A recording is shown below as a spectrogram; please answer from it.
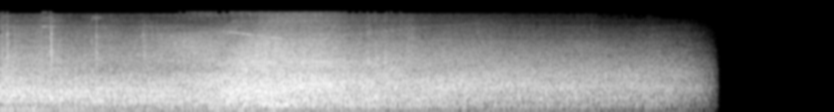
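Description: Street traffic: vehicles driving past on a road, one swelling past about two to three seconds in, then the sound fades away and stops just after seven seconds.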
